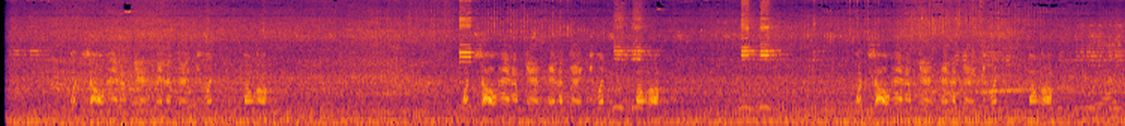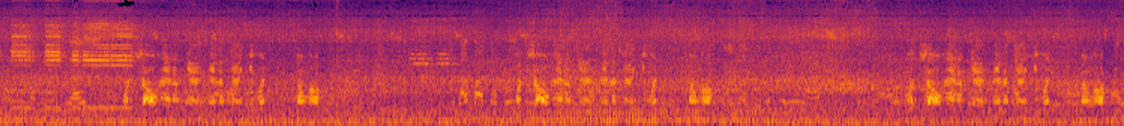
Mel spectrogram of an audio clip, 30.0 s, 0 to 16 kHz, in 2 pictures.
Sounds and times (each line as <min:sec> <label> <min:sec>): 0:06.2 Man sell orange fruit say 0:08.9
0:11.4 Man sell orange fruit say 0:19.8
0:21.2 Man sell orange fruit say 0:26.0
